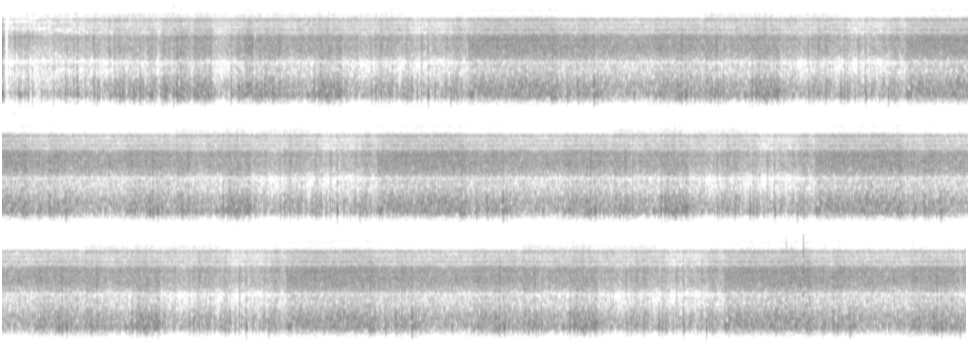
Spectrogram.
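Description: Steady crackling static used as a sound-art noise bed. Its hiss has a lower and an upper layer, and the upper layer steps louder and softer about every four to five seconds.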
